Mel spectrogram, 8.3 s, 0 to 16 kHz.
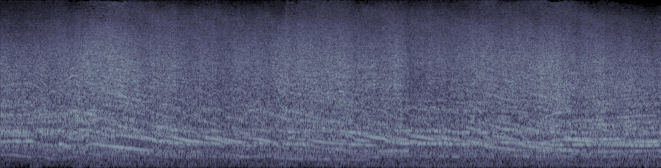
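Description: Vintage racing cars, a classic 1971 Ferrari 312 PT2 among them, roar off the start at Interlagos in a video game, a dense steady engine drone with several rising whines layered together, loud throughout.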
